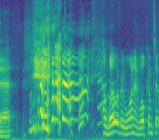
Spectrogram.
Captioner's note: laughing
